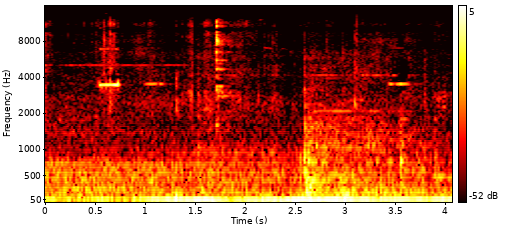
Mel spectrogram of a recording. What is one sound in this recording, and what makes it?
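A metal turnstile clicks and clunks as it turns.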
